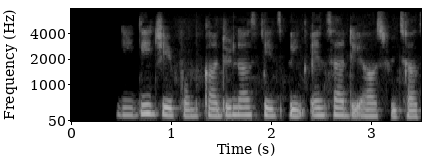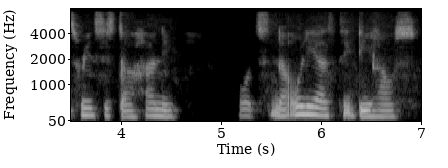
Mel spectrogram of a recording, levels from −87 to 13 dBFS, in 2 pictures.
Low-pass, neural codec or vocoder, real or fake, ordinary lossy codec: 7.2 kHz; codec, 16 kHz, 6 kbps, DAC; fake; none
